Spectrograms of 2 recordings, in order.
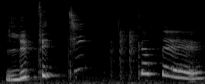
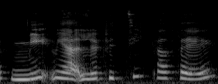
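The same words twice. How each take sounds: First: Le Petit Café sung high in a playful fake French lilt; playful French café name; mock French. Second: Le Petit Café in a high, hammed-up French sing-song; over-the-top fake French flourish; mock French café name. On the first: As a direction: toss off Le Petit Café like a caricature Parisian. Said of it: "Le Petit Café literally just means". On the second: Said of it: "laughs then repeats line". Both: Shown as a demonstration.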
